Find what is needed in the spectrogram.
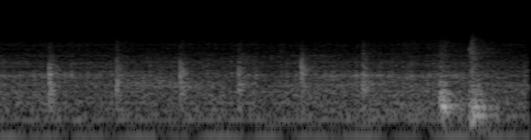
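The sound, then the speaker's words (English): A storeroom door opening or closing, heard as a steady series of soft clicks and creaks over a low hum, ending in two louder knocks near the end. It is fairly quiet, with no voices. “That's the door into the storeroom.”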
